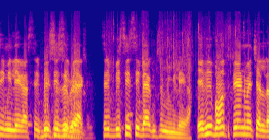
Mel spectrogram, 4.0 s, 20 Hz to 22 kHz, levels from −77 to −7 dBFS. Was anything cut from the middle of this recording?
yes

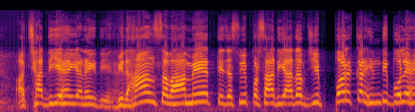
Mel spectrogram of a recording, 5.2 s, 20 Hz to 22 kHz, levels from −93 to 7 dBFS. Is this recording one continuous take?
no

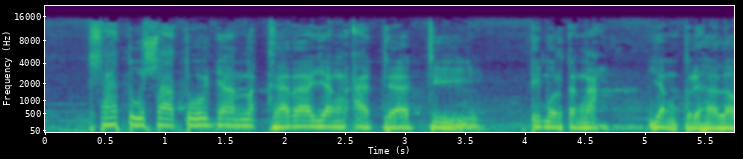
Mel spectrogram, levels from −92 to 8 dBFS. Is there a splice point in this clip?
no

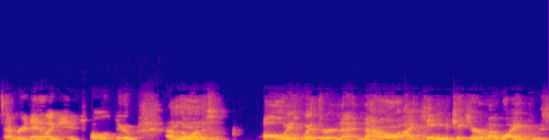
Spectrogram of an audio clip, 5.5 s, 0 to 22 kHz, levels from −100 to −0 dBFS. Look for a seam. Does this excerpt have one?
no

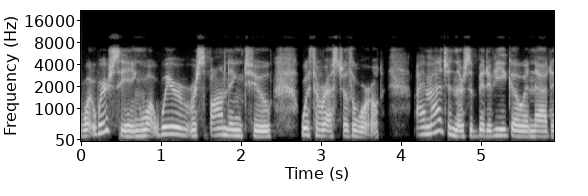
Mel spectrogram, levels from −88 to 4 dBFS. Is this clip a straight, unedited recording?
yes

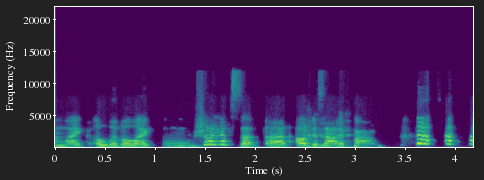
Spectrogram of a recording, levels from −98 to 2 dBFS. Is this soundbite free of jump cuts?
yes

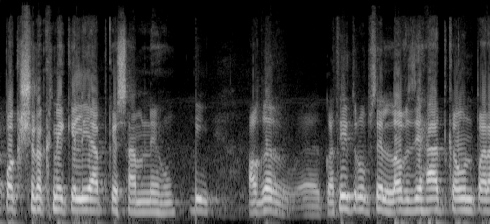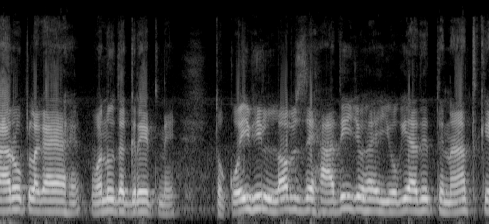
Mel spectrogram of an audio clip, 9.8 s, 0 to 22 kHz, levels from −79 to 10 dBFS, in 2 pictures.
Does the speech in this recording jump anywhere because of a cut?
yes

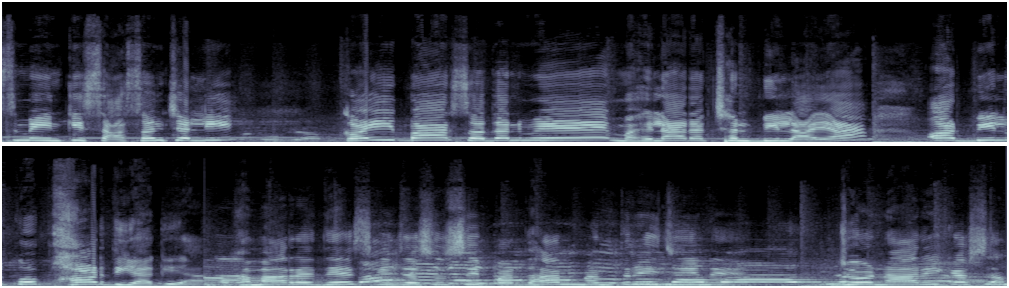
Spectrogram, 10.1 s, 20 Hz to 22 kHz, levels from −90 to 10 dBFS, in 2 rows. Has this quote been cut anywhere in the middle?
yes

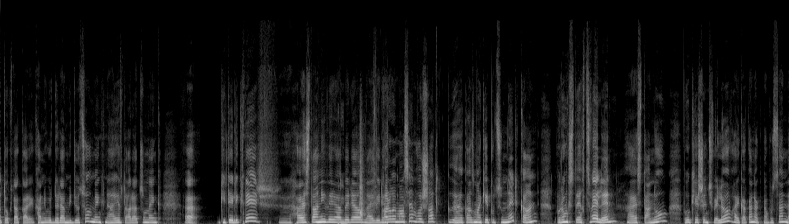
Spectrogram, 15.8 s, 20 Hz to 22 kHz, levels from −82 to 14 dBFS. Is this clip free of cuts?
no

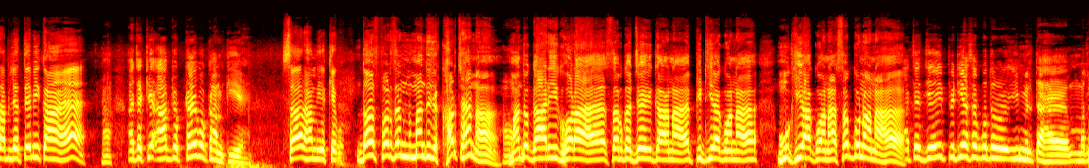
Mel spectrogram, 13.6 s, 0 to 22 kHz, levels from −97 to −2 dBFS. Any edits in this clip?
yes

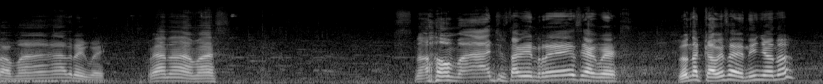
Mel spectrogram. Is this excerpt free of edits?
yes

